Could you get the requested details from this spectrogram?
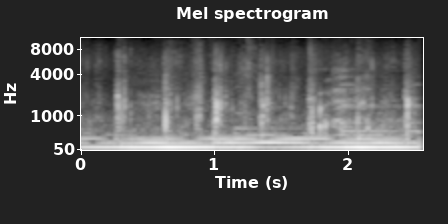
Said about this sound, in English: running on the Mountain of Joy, just coming up to the Hiker's Bridge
